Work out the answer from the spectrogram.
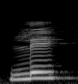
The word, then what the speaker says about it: lait: Le lait. Avec un T à la fin aussi qui est une lettre muette, etc.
